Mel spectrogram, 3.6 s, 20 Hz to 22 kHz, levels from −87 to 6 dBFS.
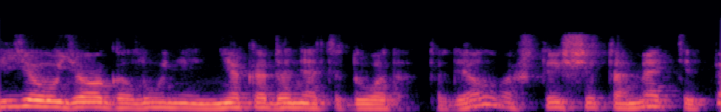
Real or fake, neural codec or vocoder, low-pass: real; none; 7.2 kHz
